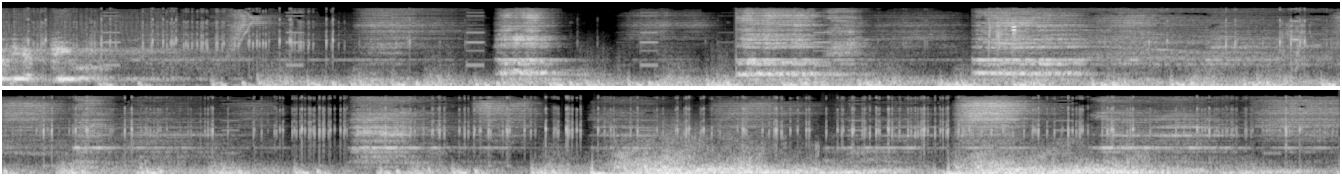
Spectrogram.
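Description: Heavy metal boots clank on a metal floor.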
